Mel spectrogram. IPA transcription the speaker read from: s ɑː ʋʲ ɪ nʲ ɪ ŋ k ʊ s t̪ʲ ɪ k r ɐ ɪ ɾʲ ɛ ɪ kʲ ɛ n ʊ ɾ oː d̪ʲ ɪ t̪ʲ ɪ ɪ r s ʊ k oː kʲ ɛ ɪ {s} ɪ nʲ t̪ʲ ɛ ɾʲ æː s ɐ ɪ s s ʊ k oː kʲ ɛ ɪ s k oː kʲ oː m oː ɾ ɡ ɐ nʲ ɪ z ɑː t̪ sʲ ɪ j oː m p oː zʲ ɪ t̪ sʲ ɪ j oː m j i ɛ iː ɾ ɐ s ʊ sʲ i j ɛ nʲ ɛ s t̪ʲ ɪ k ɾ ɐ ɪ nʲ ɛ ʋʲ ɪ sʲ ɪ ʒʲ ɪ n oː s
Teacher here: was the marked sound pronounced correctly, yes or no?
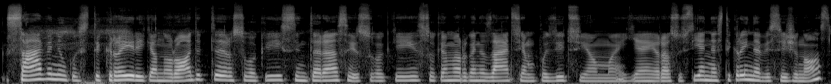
yes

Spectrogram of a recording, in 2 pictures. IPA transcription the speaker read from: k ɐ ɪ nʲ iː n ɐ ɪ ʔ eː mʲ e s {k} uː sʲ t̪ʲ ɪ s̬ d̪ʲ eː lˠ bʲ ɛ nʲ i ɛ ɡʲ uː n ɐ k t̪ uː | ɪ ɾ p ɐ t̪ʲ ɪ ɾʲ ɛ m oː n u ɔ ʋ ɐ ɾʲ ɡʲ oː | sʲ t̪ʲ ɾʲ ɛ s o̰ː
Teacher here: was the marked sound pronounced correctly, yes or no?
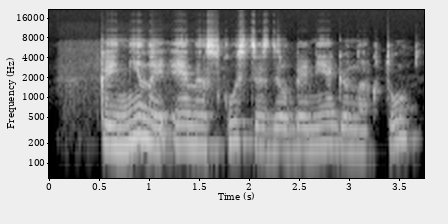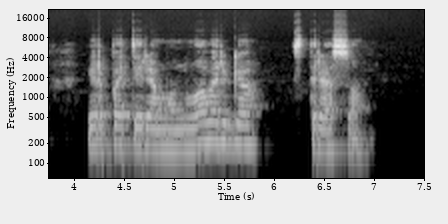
yes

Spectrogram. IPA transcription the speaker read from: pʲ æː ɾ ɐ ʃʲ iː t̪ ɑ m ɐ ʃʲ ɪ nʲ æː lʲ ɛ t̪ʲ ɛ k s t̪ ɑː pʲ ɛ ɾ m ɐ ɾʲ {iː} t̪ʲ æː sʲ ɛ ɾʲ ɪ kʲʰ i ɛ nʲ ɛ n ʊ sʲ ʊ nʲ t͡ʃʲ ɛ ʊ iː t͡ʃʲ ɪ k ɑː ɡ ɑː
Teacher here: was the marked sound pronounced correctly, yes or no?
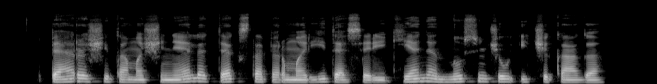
yes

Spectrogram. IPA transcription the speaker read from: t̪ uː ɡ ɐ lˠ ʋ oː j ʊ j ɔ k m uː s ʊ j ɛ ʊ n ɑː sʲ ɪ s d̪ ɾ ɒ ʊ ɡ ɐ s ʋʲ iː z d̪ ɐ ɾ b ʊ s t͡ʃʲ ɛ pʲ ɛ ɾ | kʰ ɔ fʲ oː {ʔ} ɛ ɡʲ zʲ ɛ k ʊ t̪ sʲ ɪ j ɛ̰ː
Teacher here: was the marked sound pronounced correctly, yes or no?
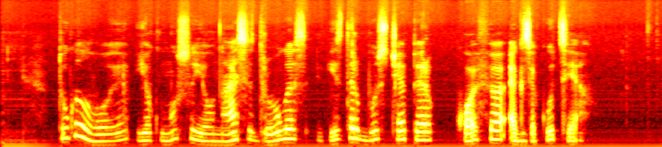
yes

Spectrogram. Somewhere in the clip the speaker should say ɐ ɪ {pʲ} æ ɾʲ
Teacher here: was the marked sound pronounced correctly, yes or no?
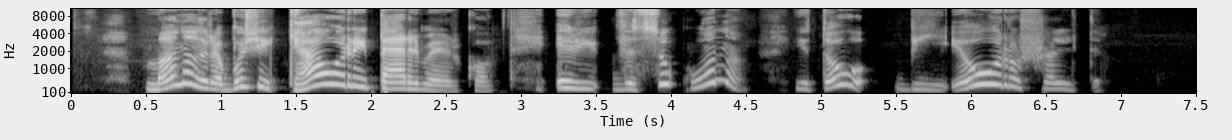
yes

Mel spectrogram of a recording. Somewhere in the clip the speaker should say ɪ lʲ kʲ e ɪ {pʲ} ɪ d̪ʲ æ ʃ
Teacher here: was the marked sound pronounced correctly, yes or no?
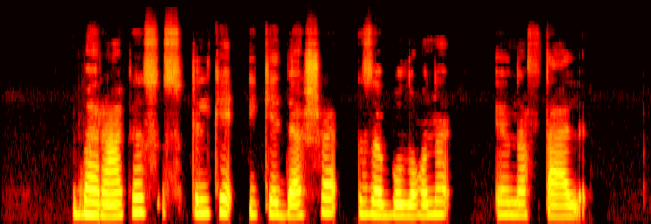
no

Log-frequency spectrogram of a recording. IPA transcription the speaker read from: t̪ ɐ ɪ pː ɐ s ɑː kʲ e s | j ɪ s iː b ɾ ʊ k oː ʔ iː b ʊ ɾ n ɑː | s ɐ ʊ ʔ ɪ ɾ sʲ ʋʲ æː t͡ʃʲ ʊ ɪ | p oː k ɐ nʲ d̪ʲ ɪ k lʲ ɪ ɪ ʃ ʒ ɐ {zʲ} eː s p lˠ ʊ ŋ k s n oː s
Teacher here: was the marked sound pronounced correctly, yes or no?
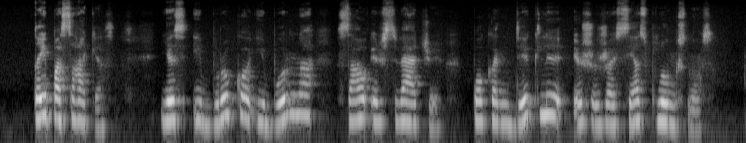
no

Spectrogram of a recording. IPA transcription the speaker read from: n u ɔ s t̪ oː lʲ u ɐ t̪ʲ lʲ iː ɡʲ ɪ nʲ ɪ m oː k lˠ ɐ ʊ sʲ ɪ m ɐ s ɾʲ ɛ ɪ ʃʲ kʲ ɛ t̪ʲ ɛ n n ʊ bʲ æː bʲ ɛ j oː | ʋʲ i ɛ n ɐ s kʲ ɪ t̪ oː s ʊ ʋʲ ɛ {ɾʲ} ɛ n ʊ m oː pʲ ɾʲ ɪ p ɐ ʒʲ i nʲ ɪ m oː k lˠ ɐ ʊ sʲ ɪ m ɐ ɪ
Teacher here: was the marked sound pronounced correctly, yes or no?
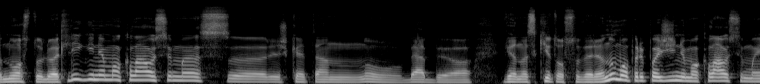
yes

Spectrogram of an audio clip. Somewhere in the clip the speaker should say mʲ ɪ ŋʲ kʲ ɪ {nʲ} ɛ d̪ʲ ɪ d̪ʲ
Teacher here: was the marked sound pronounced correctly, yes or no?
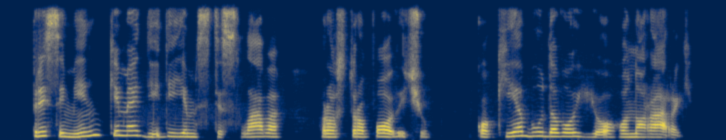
no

